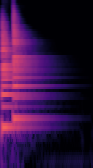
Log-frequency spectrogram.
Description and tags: Pickup Sound
A brief "pickup" or "get" sound effect, which could be played upon acquiring an item or perhaps pressing a menu button. Made in Audacity.
short, ding, menusound, gamesounds, beep, get, buttonsound, bloop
